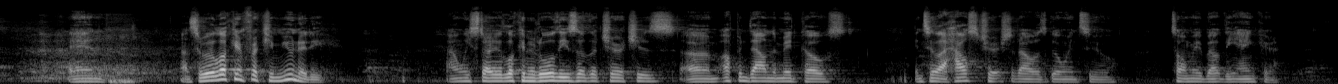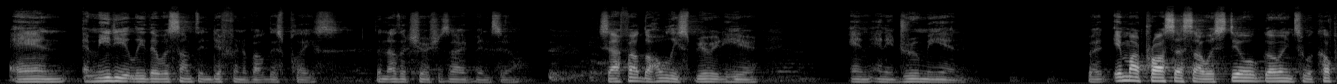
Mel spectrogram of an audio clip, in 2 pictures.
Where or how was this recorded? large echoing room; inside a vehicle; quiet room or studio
large echoing room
